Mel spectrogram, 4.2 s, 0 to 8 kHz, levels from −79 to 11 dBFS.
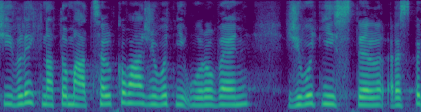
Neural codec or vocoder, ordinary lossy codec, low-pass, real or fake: codec, 16 kHz, 8 kbps, FunCodec, trained on LibriTTS, 25 frames a second; none; none; fake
